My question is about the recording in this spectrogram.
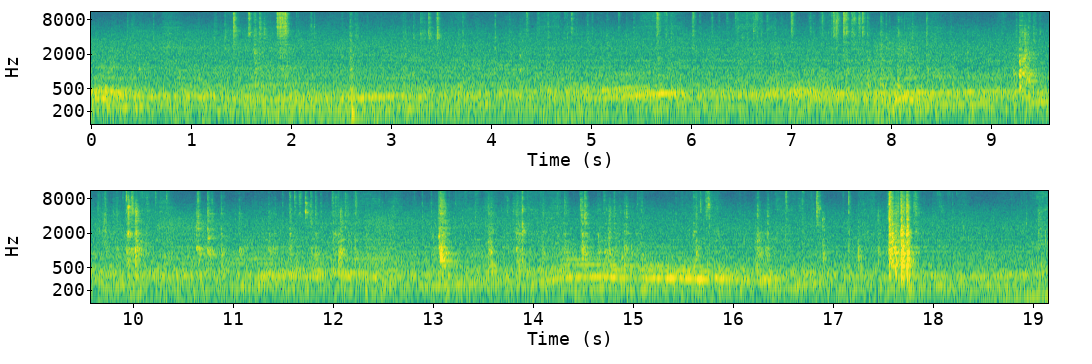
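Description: Scattered light clicks and metal knocks of cart parts being handled and fitted together during assembly, with a sharper knock about two seconds in and the loudest near the end.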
